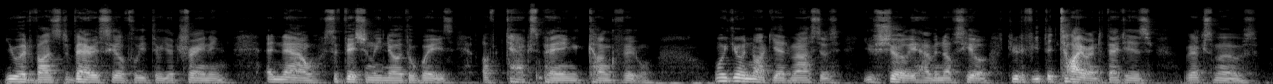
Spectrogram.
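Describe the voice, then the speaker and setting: A solemn, fatherly kung fu master, played by a man speaks slowly and grandly. His voice sits low. It is an amateur comedy film. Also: natural voice. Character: wise old father, kung fu tax mentor.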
